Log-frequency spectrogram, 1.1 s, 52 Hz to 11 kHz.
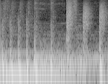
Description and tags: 92bpm QLD-SKQQL Scratchin Like The Koala - 019 classic
turntablism, record-scratch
